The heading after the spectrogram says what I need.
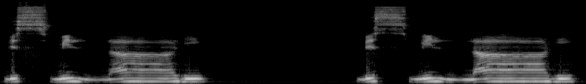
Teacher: اس کو ایسے نہیں پڑھیں گے بسم اللہ، تو غلط ہو جائے گا، ٹھیک ہے. اللہ کے نام سے پہلے جب زیر آتی ہے تو باریک پڑھتے ہیں اللہ کا نام،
